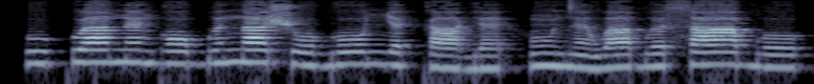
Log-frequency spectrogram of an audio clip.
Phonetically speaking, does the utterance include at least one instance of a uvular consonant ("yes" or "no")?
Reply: no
